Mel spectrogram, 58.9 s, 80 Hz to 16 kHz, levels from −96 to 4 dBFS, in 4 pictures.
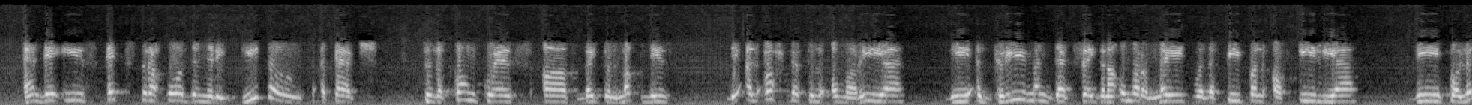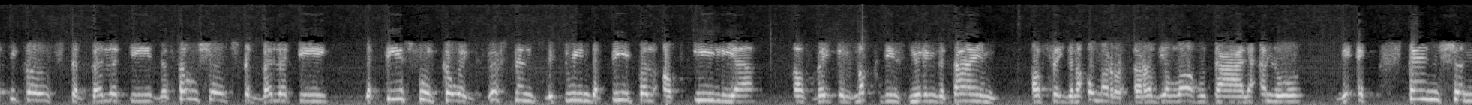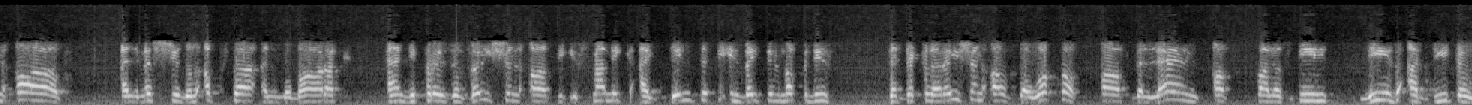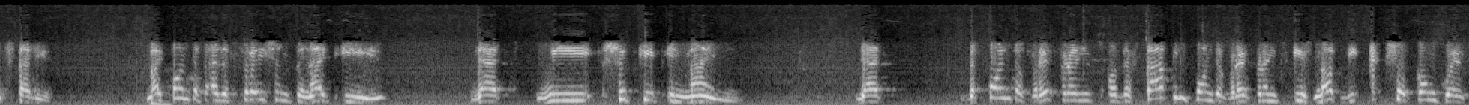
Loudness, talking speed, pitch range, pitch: -19 LUFS, 110 wpm, 210-270 Hz, 230 Hz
